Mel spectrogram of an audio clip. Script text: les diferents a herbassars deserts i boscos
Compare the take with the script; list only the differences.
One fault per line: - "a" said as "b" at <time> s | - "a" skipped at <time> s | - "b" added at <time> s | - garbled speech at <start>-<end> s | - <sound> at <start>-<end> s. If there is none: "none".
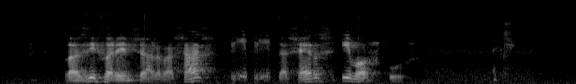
- laugh at 2.3-2.7 s
- sneeze at 4.9-5.2 s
